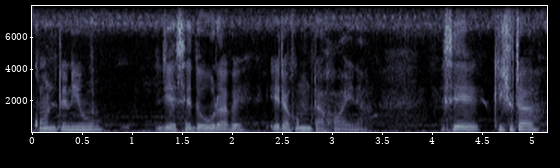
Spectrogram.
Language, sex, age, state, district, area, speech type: Bengali, male, 18-30, West Bengal, Darjeeling, urban, spontaneous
